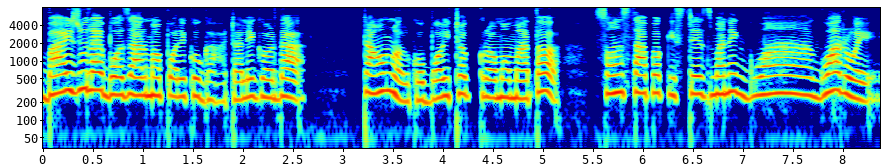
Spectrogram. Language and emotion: Nepali, sad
